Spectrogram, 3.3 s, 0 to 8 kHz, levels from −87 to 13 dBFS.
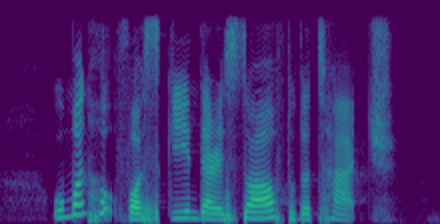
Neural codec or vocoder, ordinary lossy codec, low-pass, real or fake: none; none; 7.2 kHz; real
